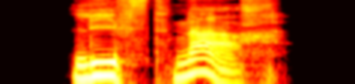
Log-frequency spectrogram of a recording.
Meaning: second-person singular preterite of nachlaufen
- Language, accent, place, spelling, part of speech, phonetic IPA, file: German, Germany, Berlin, liefst nach, verb, [ˌliːfst ˈnaːx], De-liefst nach.ogg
